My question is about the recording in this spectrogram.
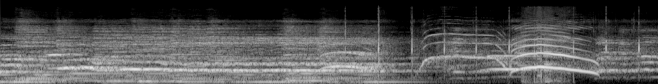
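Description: A man singing a ranchera-style song into a microphone over backing music, holding long notes, then breaking into several rising-and-falling cries, the last one longest and loudest.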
